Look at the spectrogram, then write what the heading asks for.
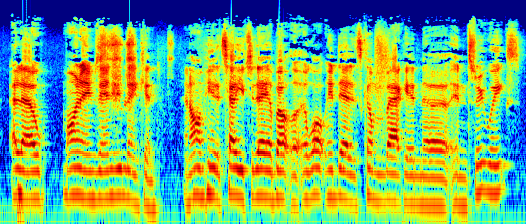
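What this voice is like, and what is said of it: British accent. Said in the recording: “his British accent”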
